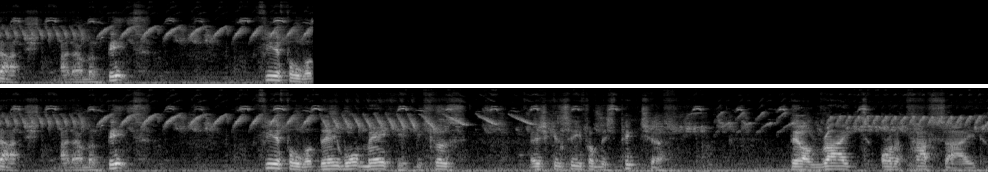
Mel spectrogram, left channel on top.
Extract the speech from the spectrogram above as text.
and I'm a bit fearful that they won't make it because, as you can see from this picture, they are right on a path side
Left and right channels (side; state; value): left; drops out; at 3.2 s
